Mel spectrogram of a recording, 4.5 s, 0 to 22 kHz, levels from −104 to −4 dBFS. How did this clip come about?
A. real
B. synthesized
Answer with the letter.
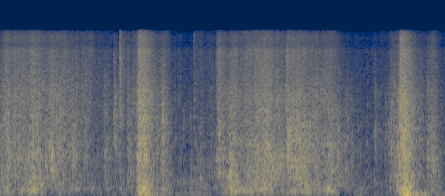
A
